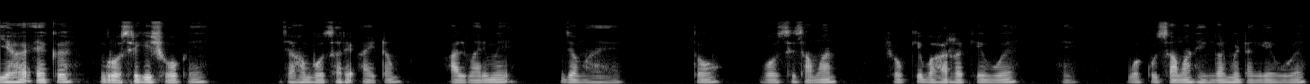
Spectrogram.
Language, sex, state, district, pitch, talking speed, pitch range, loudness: Hindi, male, Bihar, Araria, 105 Hz, 135 wpm, 100-110 Hz, -23 LUFS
